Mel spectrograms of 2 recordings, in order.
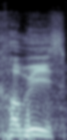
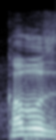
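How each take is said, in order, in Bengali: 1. শব্দটি 'a...i' স্বরধ্বনির ধরনে উচ্চারিত হয়। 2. শব্দটি 'u' স্বরধ্বনি দিয়ে উচ্চারিত হয়। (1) "অনেকে তো উচ্চারণে ভুল থাকলে খবিসও কয়" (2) "খবুস দাও"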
